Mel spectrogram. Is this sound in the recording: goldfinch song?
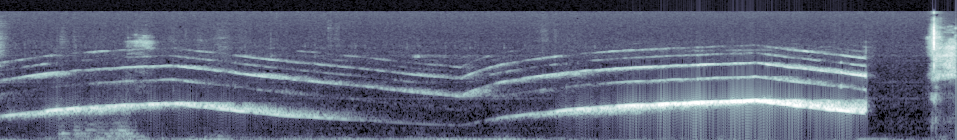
no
